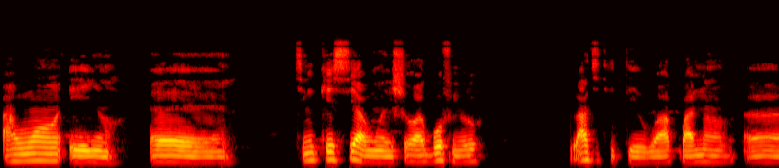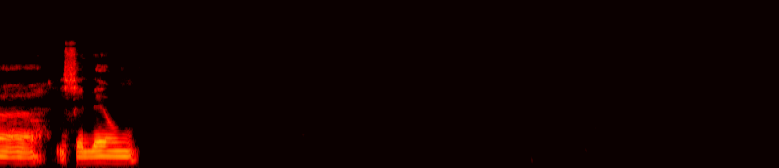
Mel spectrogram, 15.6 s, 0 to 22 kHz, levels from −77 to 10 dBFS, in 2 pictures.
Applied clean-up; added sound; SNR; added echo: none; none; none; none.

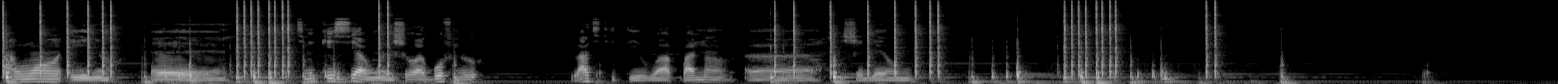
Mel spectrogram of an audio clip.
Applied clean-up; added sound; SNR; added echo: none; Clock; -1 dB; none.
